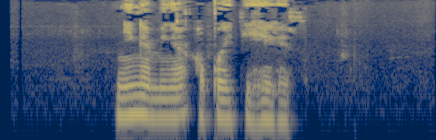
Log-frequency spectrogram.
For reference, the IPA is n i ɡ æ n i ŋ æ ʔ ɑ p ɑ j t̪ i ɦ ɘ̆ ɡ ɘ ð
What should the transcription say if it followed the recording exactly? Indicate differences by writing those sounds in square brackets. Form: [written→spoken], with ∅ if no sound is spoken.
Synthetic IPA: n i [ɡ→ŋ] æ [n→m] i ŋ æ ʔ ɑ p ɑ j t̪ i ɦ ɘ̆ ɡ ɘ ð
